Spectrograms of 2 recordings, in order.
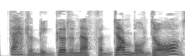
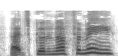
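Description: First: Said in the usual way. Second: Much higher, brighter and louder delight; gleeful Ron accepting the owl; happy. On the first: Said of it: "said Harry happily". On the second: A narrator's reading. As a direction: beam it out, thrilled. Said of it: "said Ron happily".

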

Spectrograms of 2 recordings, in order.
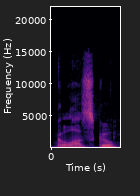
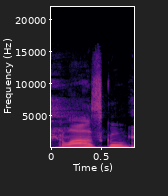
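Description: First: A bad attempt at a Scottish accent, Glasgow said low and soft; a terrible mocking Scottish take on Glasgow. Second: Put-on an even worse Scottish accent on Glasgow, said through a laugh; a laughing, botched Scottish Glasgow. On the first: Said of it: "That was a terrible Scottish accent". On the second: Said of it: "That's even worse".

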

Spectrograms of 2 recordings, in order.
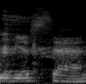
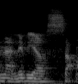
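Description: First: "Leviosa" slow and low, prim film-quote correction; quoted correction. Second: "Leviosa" low with the last syllable leaned on, laughing; mocked mispronunciation. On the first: Retold or imitated. Friend spoofing a pronunciation lesson, careful "Leviosa". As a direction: pronounce "Leviosa" carefully as the right version. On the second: Friend spoofing a pronunciation lesson, mocked "Leviosa". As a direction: mockingly drag out "Leviosa" as the wrong version.

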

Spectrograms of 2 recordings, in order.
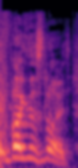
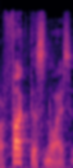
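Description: First: Loud, higher fed-up outburst; louder outburst. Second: Said in the usual way. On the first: Pretend. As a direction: snap it loudly, fed up. Loud repeat of quote.

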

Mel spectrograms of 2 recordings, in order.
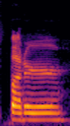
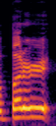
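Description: First: Said in the usual way. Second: Butter said louder, leaning hard on it; butter, stressed and louder. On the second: Shown as a demonstration. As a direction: punch the word butter for emphasis. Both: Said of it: "emphasis on the butter".

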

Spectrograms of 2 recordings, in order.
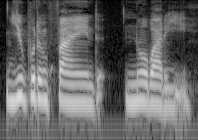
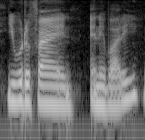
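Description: First: Says nobody in the rural Jamaican way, the double negative kept; country grammar on purpose, you wouldn't find nobody; casual dialect double negative nobody. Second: Said in the usual way. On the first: Shown as a demonstration. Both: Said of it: "nobody, see".

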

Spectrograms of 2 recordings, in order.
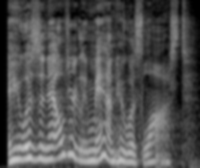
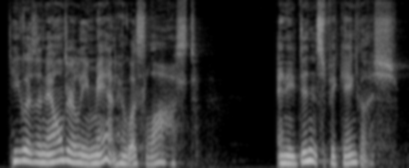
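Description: First: Said in the usual way. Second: Said again softer; a quieter, sincere repetition of the realisation; softer reflective. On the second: Shown as a demonstration. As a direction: let it sink in quietly. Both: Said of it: "repeated softer".

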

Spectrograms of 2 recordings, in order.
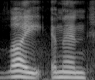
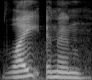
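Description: No difference in how they are said.

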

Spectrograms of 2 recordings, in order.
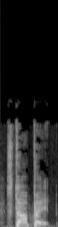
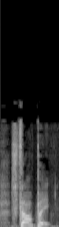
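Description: First: Even higher, louder panicked shout; shouting again. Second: Shouting. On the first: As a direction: repeat the yell, climbing further. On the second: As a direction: yell it as the water sprays his face. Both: Acted. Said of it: "he shouted".

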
